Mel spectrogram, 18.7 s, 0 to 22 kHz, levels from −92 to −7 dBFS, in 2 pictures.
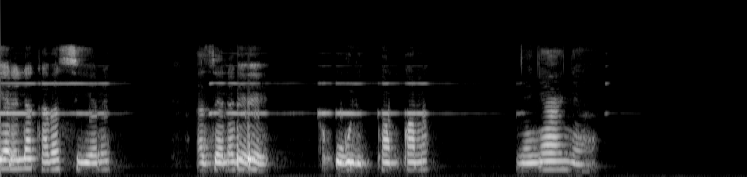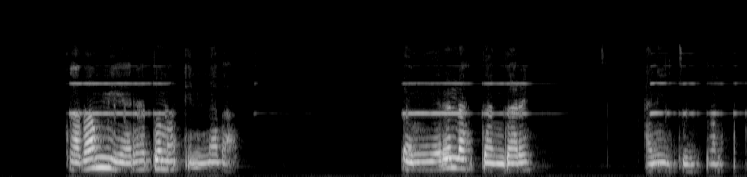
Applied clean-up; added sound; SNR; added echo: neural mask model RNNoise.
